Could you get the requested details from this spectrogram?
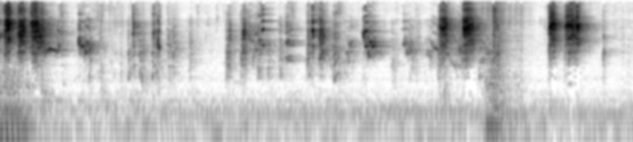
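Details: Domestic budgerigars chirp in quick, choppy bursts of buzzy notes, with a clattering knock at the start and another midway through.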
